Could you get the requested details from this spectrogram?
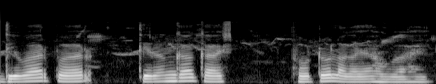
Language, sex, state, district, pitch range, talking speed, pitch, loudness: Hindi, male, West Bengal, Alipurduar, 125-150 Hz, 110 wpm, 135 Hz, -14 LUFS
